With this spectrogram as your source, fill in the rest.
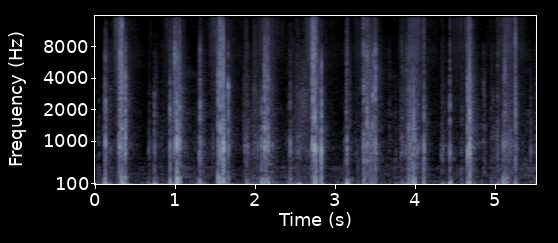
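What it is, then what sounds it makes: Foam roller. Fingertips grip and scratch the textured surface of a long blue foam roller, a lightweight solid foam cylinder. A quick, irregular series of short, dry, crackling scratches and soft thuds sounds, with a low rumble beneath the bright, crinkly noise.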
